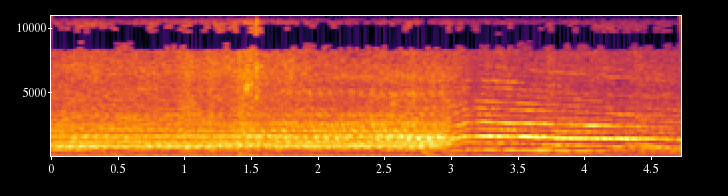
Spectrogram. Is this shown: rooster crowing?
no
